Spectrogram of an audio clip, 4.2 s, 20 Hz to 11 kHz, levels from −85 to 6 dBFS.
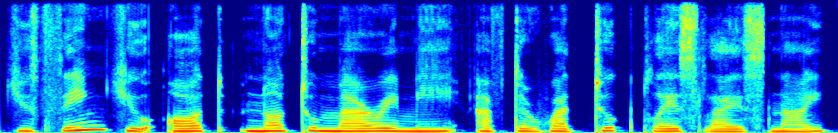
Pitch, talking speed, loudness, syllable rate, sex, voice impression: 220 Hz, 200 wpm, -14 LUFS, 4.5 syllables/s, female, feminine, slightly adult-like, slightly cute, slightly refreshing, friendly, slightly reassuring, kind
